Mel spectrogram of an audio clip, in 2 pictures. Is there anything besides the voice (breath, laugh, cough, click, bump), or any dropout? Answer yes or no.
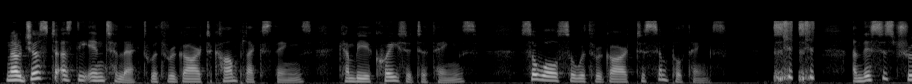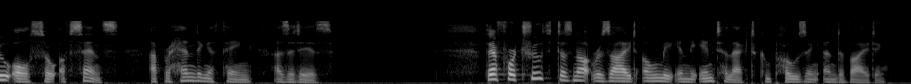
yes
